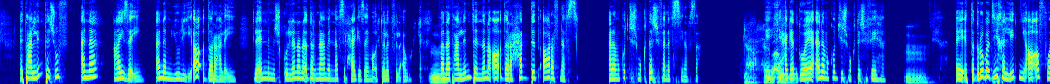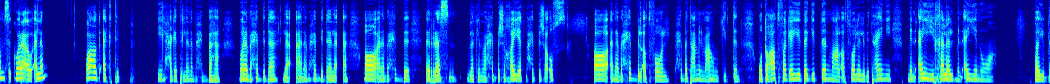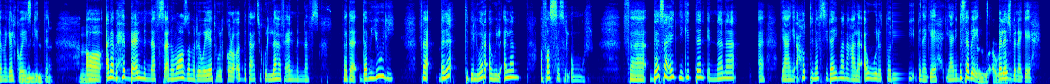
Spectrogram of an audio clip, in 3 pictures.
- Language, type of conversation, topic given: Arabic, podcast, إيه نصيحتك لحد بيحب يجرّب حاجات جديدة بس خايف يفشل؟
- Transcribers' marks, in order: unintelligible speech; distorted speech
